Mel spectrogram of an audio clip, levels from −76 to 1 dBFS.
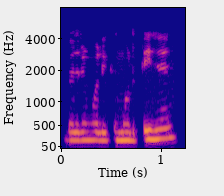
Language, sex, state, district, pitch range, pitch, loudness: Hindi, female, Chhattisgarh, Raigarh, 175-195 Hz, 175 Hz, -26 LUFS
